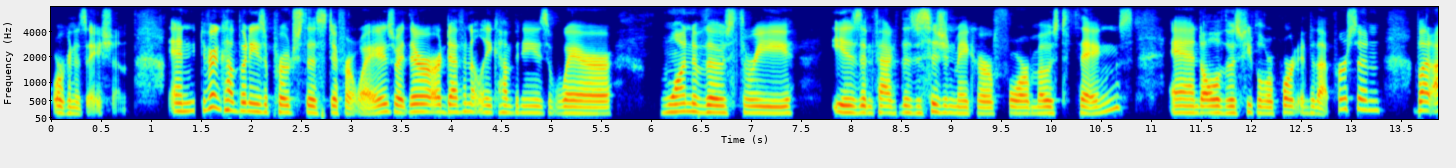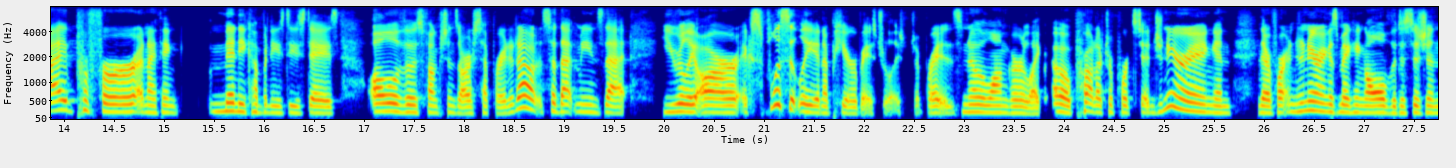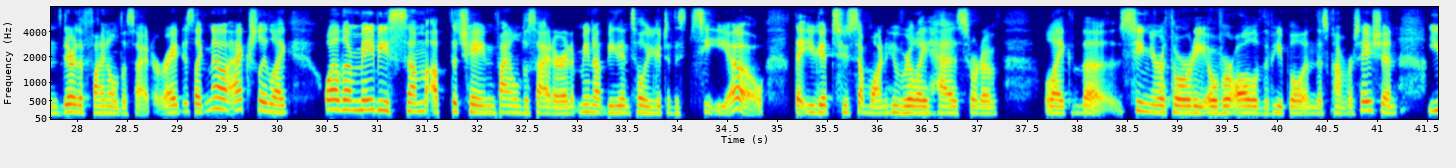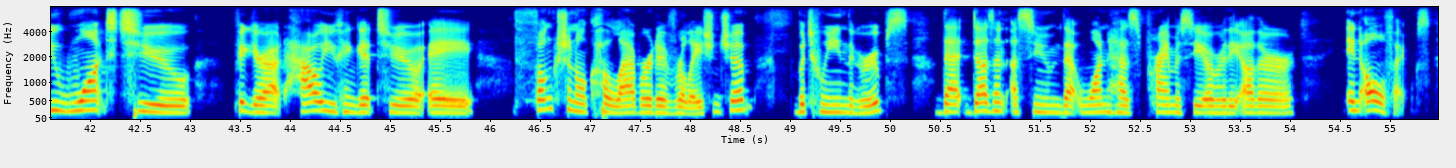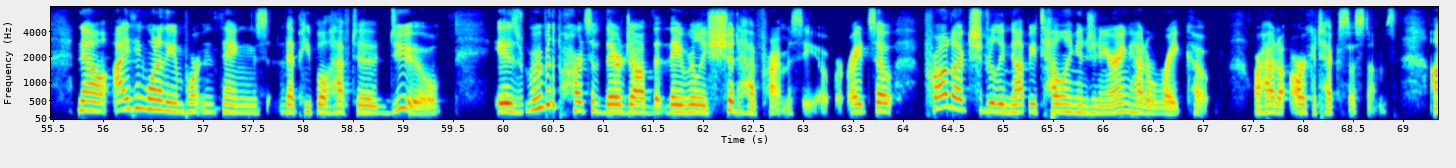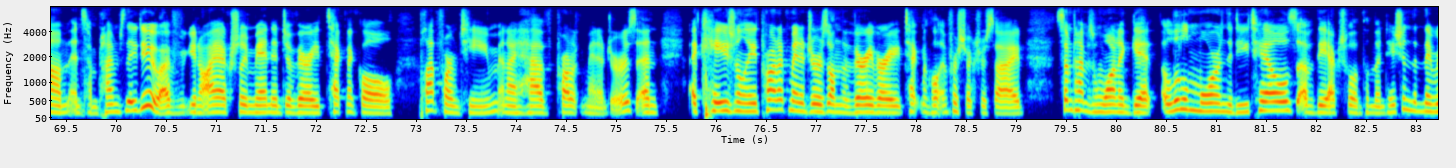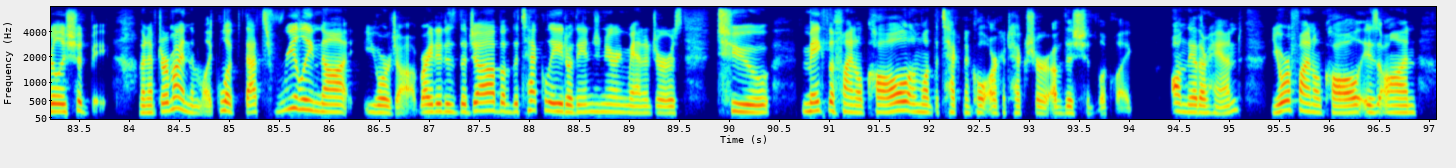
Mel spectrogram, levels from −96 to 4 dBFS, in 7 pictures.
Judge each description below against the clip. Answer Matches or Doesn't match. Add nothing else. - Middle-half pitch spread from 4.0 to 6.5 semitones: Doesn't match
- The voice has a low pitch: Doesn't match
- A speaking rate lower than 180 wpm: Doesn't match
